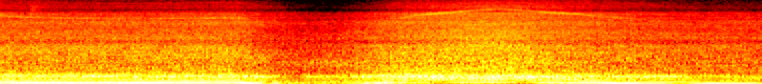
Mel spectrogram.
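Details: Tata Indica Vista that cranked but wouldn't start, after repairing wiring circuit junctions behind two error codes: engine catches and settles into a steady, even idle with a brief dip, no misses or knocks; now running healthy.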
